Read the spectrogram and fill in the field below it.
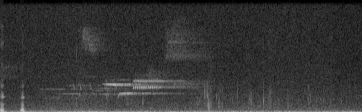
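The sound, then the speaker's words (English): A wood thrush sitting right in front of the recorder sings a clear, flutelike phrase with a breathy high trill, moderately loud, over steady outdoor background noise with a few rustling steps. “It appears there's a wood thrush sitting right in front of the first recorder I put down.”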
